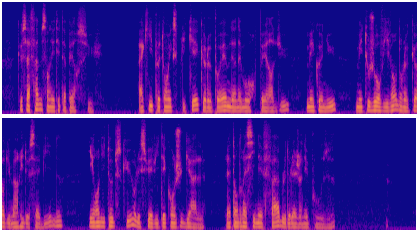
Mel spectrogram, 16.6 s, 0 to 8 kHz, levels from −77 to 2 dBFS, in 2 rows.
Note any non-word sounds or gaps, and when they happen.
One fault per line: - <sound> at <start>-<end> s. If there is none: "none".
none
